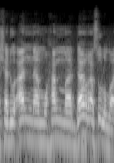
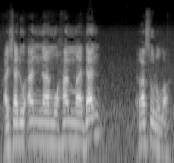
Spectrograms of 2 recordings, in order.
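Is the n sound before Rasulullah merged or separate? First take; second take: merged; separate. First: The n merges into the following r sound. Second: The n is pronounced separately before the r. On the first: The speaker calls it right. "Ini idgham. Ini yang lebih afdal" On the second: The speaker calls it wrong. "daripada kita memisahkannya"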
